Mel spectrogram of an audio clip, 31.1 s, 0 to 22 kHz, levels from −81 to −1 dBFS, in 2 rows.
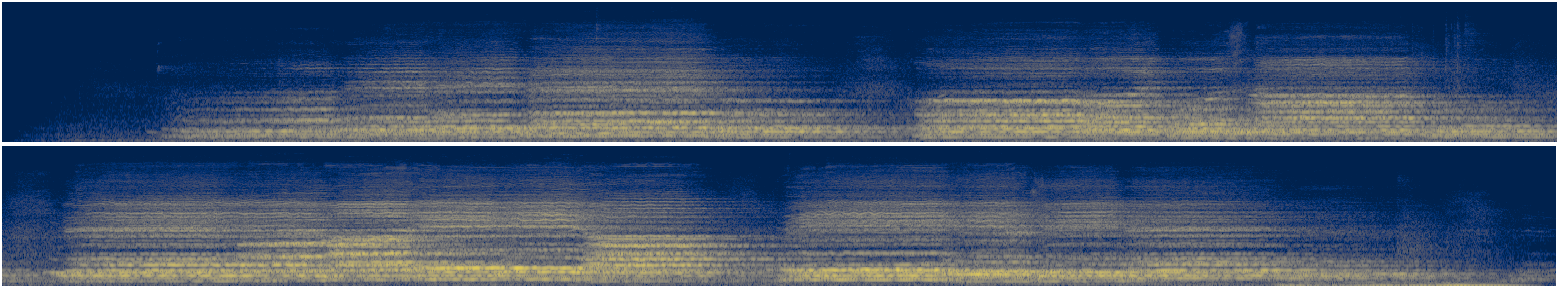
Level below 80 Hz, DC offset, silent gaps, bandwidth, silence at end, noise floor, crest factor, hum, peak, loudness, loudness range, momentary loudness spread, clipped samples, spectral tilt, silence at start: -46 dBFS; under 0.1%; none; 13.5 kHz; 0.15 s; -68 dBFS; 16 dB; none; -4 dBFS; -21 LUFS; 10 LU; 15 LU; under 0.1%; -5.5 dB/octave; 1.7 s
